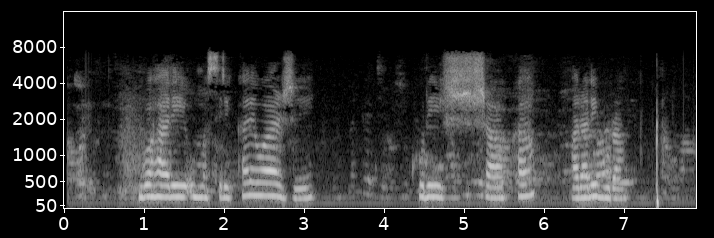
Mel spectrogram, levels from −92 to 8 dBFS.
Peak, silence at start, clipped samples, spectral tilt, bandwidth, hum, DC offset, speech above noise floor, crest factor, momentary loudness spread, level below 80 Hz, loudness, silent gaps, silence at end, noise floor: -2 dBFS; 0.05 s; under 0.1%; -5.5 dB/octave; 7.6 kHz; 50 Hz at -40 dBFS; under 0.1%; 30 dB; 18 dB; 16 LU; -46 dBFS; -19 LUFS; none; 0.05 s; -48 dBFS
